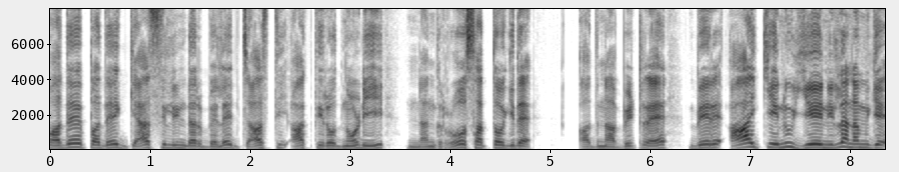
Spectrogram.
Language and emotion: Kannada, angry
